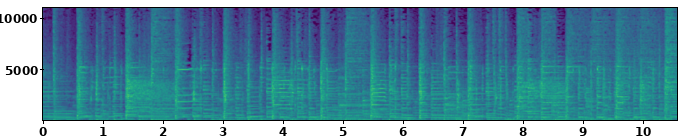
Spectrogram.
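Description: Live band playing: electric guitars, bass guitar, keyboards and drums, over a steady drum beat.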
